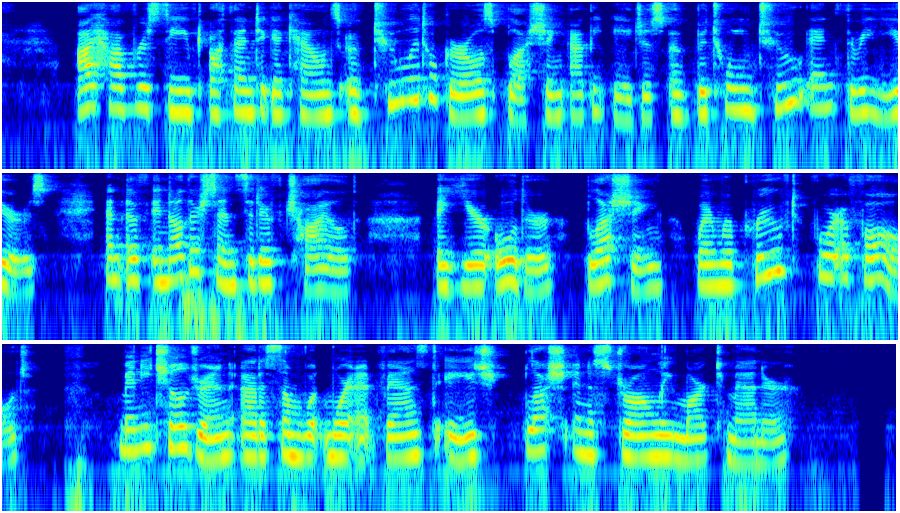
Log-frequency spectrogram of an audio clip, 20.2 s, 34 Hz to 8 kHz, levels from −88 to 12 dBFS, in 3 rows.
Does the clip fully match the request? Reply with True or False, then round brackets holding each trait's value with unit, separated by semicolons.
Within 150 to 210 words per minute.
False (140 wpm)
